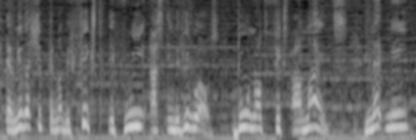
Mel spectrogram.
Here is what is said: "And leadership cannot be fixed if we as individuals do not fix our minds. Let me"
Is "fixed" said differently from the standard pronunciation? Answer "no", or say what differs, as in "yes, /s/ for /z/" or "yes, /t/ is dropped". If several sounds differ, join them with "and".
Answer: no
